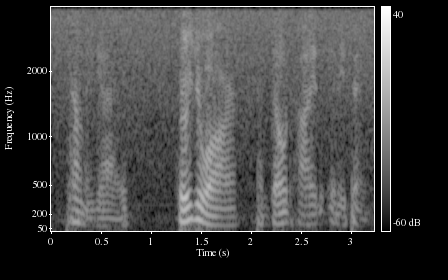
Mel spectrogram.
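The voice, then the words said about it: Low, conspiratorial put-on voice. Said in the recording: “do a different voice here when I do these questions ... my Secret Service voice is ... No. This is going to be the low, conspiratorial voice.”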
